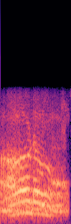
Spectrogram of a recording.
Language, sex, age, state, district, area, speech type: Hindi, female, 45-60, Bihar, Madhepura, rural, conversation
